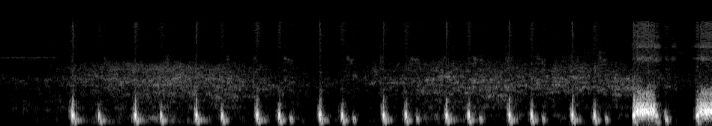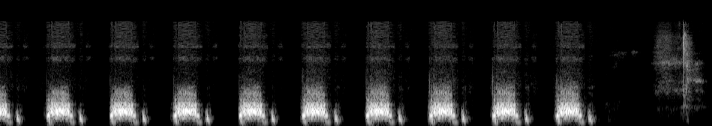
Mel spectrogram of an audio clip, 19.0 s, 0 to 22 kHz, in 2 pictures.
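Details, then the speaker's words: Mitral regurgitation murmur with a third heart sound, regular rhythm about 71/min: crisp thumps, then long blowing murmur filling each beat; teaching recording replayed for eyes-closed listening after viewing the phonocardiogram. "so now let's do the same thing with eyes closed"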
